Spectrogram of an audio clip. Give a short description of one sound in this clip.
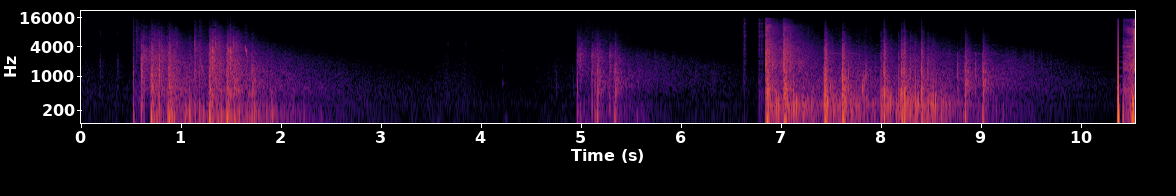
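Rapid gunshots ring out in short bursts, with echoing tails.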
